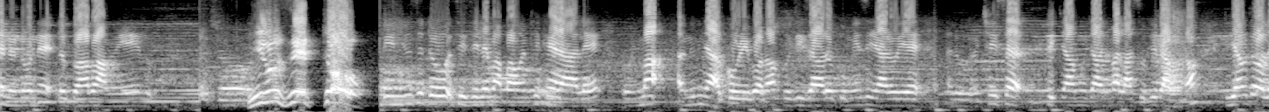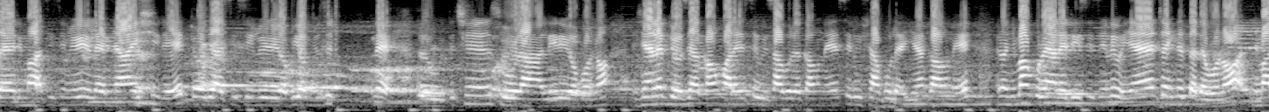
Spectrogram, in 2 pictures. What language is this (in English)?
Burmese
